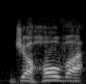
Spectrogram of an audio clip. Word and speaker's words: Jehovah: The Germans were the ones who pronounced it Jehovah, and I believe the reason why is because a Y in German has a hard sound instead of a soft sound, and that's where you get Jehovah from.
